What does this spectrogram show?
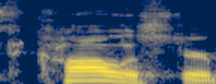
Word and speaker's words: Callister: Does that mean that and it's Callister, by the way, you habitually mispronounce his last name.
